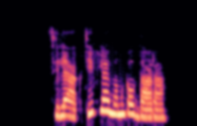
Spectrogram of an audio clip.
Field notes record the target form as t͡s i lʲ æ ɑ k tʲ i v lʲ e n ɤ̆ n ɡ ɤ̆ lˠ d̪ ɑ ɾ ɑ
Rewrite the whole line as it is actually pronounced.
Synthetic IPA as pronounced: t͡s i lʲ æ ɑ k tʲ i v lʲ æ n ɤ̆ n ɡ ɤ̆ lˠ d̪ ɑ ɾ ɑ

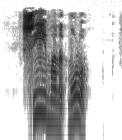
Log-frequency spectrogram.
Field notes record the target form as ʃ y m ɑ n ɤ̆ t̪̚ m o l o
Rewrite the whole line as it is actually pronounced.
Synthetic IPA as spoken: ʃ i m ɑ n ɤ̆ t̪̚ m o l o

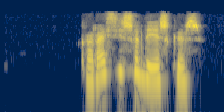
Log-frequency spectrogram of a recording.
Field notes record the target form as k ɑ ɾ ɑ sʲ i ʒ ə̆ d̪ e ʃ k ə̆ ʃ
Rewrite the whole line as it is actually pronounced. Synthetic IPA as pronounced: k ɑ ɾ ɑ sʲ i ʃ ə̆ d̪ e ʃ k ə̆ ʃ

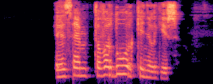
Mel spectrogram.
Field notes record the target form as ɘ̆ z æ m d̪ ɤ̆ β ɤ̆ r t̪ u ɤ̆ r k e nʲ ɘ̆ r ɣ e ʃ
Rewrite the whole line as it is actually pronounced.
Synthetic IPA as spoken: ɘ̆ z æ m t̪ ɤ̆ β ɤ̆ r d̪ u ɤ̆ r k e nʲ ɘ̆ l ɣ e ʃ

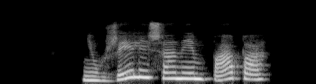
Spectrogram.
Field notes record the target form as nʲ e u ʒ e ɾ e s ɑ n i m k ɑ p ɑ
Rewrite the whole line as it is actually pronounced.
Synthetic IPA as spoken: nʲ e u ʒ e l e ʃ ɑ n e m p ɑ p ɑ

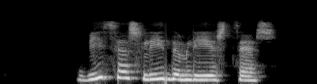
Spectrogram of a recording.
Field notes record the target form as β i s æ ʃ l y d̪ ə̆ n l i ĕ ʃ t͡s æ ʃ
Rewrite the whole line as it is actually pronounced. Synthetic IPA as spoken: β i s æ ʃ l i d̪ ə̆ m l i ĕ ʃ t͡s æ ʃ

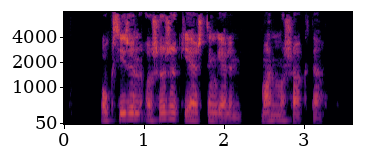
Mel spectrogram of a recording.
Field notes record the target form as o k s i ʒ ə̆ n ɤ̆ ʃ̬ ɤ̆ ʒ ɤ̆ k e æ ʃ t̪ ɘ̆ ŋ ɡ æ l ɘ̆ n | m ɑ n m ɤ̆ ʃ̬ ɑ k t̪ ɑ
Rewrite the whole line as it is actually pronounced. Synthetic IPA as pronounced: o k s i ʒ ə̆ n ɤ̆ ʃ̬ ɤ̆ ʒ ɤ̆ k e æ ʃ t̪ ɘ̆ ŋ ɡ æ l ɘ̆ n | m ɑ n m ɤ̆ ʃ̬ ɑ k t̪ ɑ

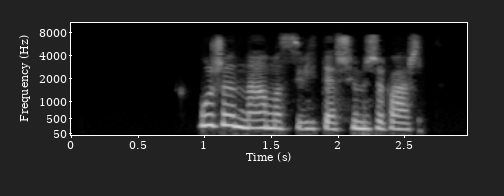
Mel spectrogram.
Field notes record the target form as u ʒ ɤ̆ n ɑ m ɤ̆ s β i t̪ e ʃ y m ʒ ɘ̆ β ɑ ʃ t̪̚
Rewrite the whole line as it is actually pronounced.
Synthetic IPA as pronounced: u ʒ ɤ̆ n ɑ m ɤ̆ s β i t̪ æ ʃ y m ʒ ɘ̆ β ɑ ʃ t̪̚

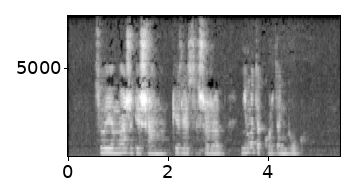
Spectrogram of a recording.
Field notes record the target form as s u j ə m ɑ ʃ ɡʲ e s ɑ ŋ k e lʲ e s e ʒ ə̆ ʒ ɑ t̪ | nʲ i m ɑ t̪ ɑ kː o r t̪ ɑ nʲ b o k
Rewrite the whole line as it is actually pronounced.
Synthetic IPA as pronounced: s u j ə m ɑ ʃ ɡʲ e ʃ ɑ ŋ k e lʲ e s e ʃ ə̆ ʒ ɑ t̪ | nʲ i m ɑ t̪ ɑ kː o r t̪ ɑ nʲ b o k

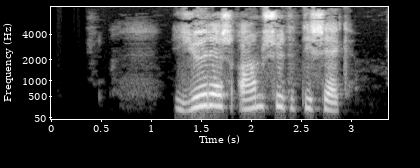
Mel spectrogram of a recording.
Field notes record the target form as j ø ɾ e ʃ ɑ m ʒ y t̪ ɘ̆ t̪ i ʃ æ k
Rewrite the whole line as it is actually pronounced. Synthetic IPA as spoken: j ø ɾ æ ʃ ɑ m ʃ y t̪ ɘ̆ t̪ i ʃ æ k

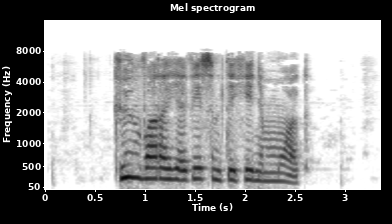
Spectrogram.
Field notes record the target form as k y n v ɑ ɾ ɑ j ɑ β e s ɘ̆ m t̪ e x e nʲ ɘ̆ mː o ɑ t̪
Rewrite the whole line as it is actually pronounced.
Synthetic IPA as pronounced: k y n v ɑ ɾ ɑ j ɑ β e s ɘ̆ m t̪ e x e nʲ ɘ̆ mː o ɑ t̪

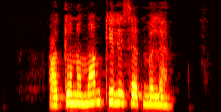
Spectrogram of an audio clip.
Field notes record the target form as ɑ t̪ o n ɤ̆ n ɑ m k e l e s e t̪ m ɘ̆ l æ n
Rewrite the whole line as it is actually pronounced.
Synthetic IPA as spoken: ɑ t̪ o n ɤ̆ m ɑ m k e l e s æ t̪ m ɘ̆ l æ m

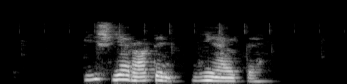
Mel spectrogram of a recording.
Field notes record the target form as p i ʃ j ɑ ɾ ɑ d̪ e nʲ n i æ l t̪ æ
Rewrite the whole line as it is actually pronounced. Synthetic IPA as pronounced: p i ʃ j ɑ ɾ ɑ t̪ e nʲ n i æ l t̪ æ

